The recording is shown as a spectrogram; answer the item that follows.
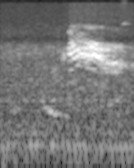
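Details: Cat giving a single short, high meow that rises then trails off. It is fairly faint over a quiet indoor background.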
